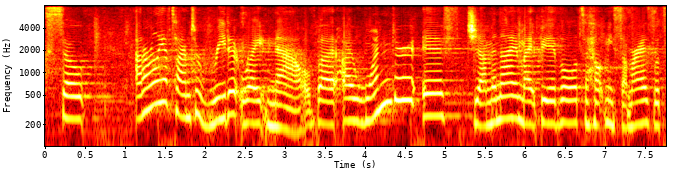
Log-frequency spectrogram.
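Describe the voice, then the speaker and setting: A woman's voice: medium pitch, darkish tone. A woman presenting a live stage demo in a casual, light manner, laughing easily. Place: stage in a large hall. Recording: echoey hall, faint music.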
